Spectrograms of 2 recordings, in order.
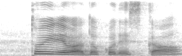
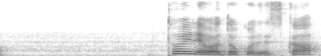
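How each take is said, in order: First: Said in the usual way. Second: どこ said stronger, with more weight; stress on どこ. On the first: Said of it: "when it said, like". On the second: Shown as a demonstration. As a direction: lean hard on どこ in the question. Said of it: "a little bit more, like, stronger".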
